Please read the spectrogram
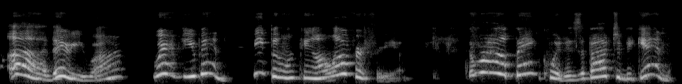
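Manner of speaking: high, quick fussing officials; fussy advisors. A narrator's reading. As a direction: bustle up in a hurry. King's advisors voiced.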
